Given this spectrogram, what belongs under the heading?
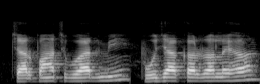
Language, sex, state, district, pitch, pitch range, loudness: Maithili, male, Bihar, Samastipur, 165 Hz, 155-175 Hz, -16 LUFS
